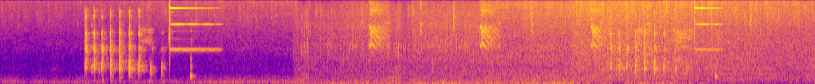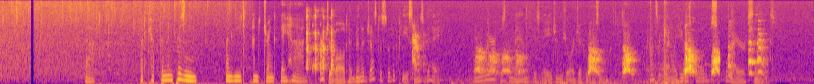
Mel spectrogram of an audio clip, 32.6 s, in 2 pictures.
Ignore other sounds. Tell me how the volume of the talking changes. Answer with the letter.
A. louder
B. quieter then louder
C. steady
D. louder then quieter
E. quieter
E.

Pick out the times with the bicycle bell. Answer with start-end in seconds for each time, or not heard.
1.6-4.4, 12.2-14.5, 22.4-23.1.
